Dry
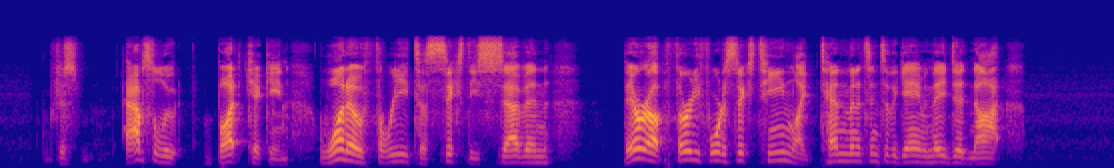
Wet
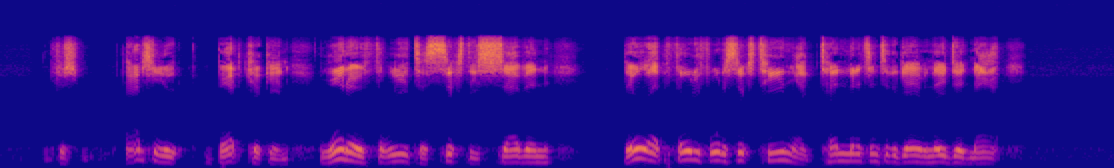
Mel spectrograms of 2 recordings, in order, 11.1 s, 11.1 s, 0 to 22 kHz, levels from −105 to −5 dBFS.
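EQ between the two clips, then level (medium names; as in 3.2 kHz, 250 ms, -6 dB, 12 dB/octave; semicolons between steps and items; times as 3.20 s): Chebyshev band-stop 460–3600 Hz, order 5; RIAA curve recording; tilt EQ -2 dB/octave; 0.0 dB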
